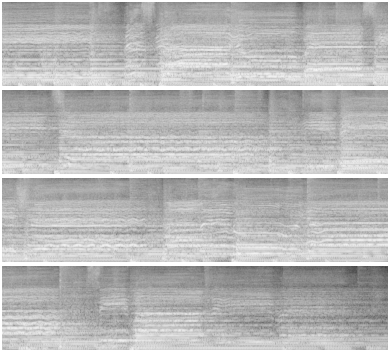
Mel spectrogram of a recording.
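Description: A worship team of several women and a man singing a Ukrainian worship song in harmony into microphones, in sung phrases with held notes and vibrato, over steady instrumental accompaniment.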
